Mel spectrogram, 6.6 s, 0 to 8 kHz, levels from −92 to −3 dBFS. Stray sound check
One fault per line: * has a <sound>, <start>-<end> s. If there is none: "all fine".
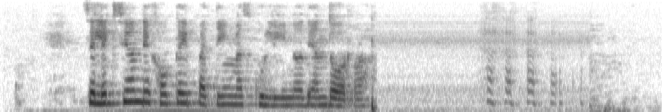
* has a laugh, 4.8-5.9 s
